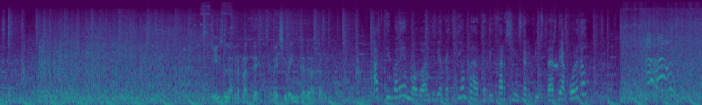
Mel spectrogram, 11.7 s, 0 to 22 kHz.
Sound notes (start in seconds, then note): 0.7 chopper blades whirring; 10.7 girls shriek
